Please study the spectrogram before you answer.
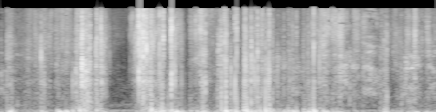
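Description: A thin, flexible beeswax-coated cloth food wrap with a grey hexagon pattern, held in both hands, is gripped, crinkled and tapped with long manicured nails and fingertips. Quick, dense crinkling and crackling bursts with a low, papery thump and bright edges fill the clip, broken by a brief quiet gap just after the first second.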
